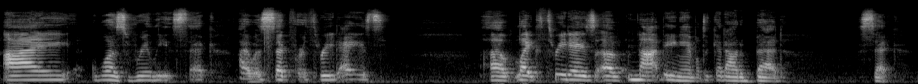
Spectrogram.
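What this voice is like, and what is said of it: Slightly scratchy voice. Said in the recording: “I'm sure you can hear in my voice, there is some scratchiness.”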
